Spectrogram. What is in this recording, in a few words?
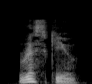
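"rescue", British English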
